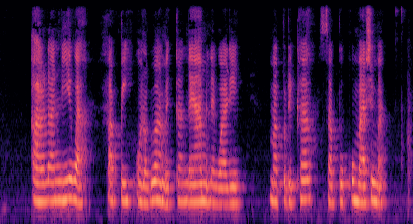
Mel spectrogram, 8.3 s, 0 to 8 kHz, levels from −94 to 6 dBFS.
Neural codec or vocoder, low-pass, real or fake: codec, 16 kHz in and 24 kHz out, 1.1 kbps, FireRedTTS-2 codec; 7.2 kHz; fake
